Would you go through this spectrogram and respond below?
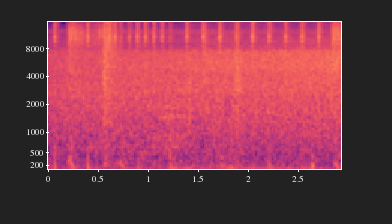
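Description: Creek water rushes steadily near a waterfall on a rocky hike, a loud, continuous broadband roar heard up close without pause, with no talking.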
